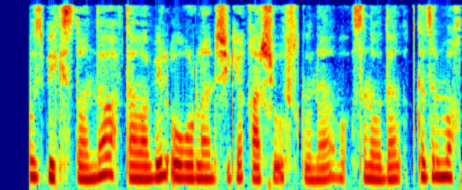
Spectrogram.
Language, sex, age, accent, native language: Uzbek, female, 19-29, Samarqand, Uzbek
